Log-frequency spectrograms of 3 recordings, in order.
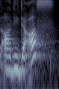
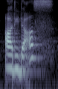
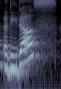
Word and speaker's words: Adidas: Well, the correct German pronunciation is Adidas, Adidas. But usually English, US or UK people, usually they end up pronouncing it as Adidas.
